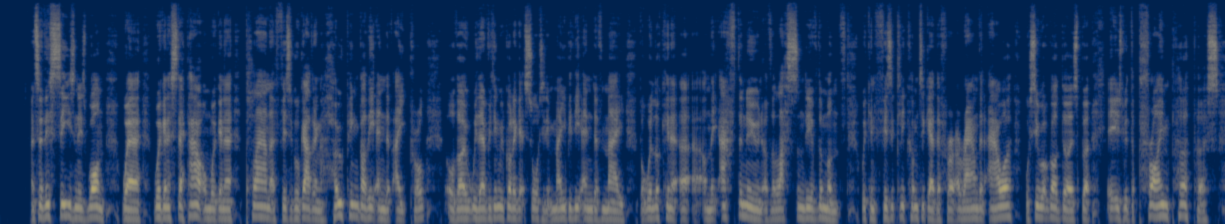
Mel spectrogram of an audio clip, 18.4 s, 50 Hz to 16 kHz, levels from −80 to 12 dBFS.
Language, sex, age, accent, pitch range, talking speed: English, male, 30-49, British, 115-135 Hz, 250 wpm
